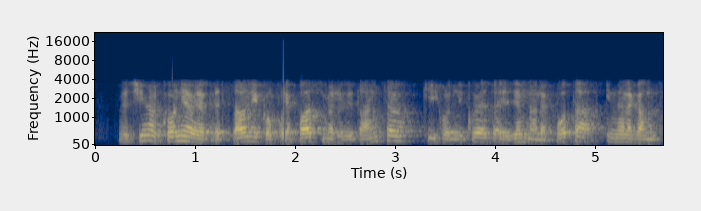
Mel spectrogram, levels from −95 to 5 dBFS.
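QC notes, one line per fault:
Throughout: G.729 codec. The sound is confined to a telephone band of about 200 Hz to 3.6 kHz, with nothing above. At 8 kbit/s the coder rebuilds speech from a filter, pitch predictor and a few pulses, so it sounds plainly rough and synthetic.
1.88 s: CD skip. A very brief mute is heard, a few milliseconds long. The laser jumped to another turn of the spiral, so playback picks up from a different place rather than continuing smoothly.
2.39 to 2.49 s: VoIP packet loss concealed by the speech codec. About 20 ms of audio is missing, which fits a single lost packet. The decoder extends the last pitch and filter at falling gain, giving a fading fill. Recovery continues to 2.49 s.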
